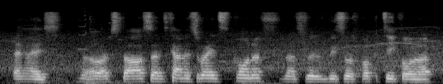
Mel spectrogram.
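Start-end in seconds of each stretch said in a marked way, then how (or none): none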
